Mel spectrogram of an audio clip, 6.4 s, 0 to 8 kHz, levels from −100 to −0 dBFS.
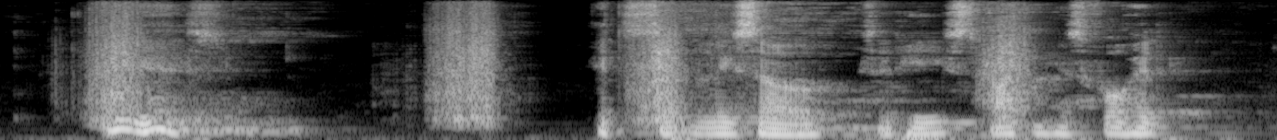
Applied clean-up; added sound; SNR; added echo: classical method WPE with log-MMSE.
